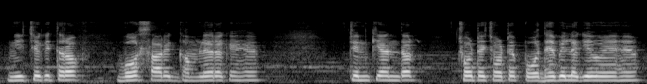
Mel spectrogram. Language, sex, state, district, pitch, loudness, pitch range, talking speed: Hindi, male, Rajasthan, Jaipur, 195 Hz, -15 LUFS, 190-200 Hz, 155 wpm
